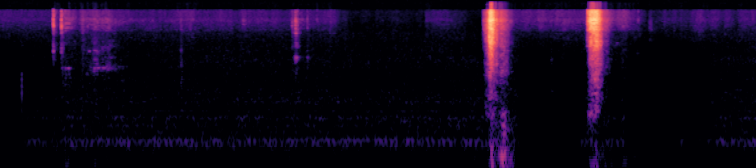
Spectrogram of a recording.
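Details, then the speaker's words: Pet named Ben sneezing on waking, as he does every time he wakes up: two sharp, explosive sneezes about a second apart over a steady low room hum. "Can you hear him sneezing? >> Yeah, >> he does that every time he wakes up. He'll just go crazy sneezing."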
